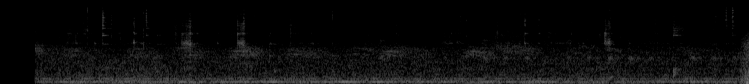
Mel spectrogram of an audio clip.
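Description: Faint scraping and light clinks of a metal spoon against a ceramic bowl, pressing and mixing boiled mung beans with grated coconut, over a low steady hum.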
